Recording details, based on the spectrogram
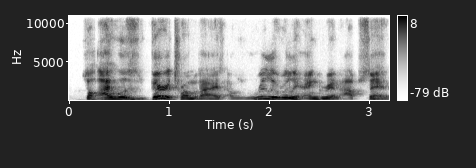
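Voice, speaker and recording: A man speaks with a Somali accent. His pace is very fast. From Somalia. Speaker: author. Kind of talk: interview. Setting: video call.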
